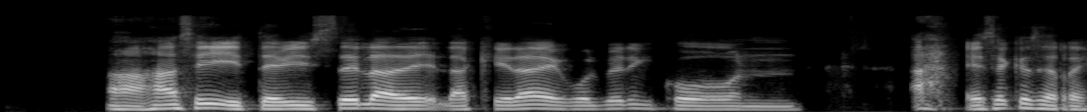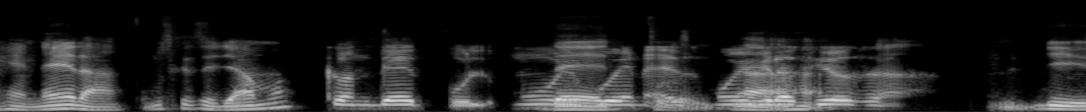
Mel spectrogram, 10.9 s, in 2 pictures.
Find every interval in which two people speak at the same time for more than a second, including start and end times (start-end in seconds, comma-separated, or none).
8.1-9.6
